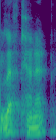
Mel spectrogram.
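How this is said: It is said with a British accent.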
